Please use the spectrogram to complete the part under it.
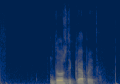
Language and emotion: Russian, neutral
